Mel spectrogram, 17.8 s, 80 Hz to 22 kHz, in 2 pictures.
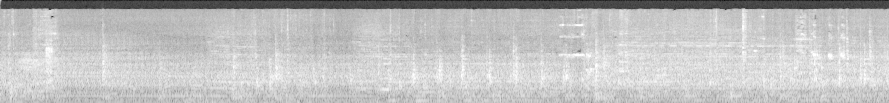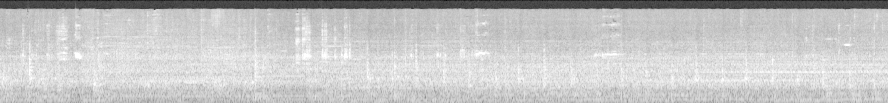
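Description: Komatsu PC200LC excavator's diesel engine running steadily, with regular crunching steps on gravel close by, about two a second.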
